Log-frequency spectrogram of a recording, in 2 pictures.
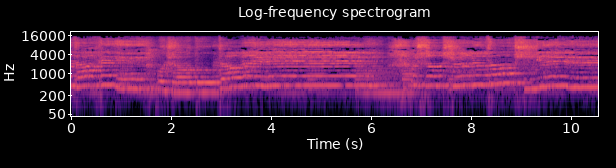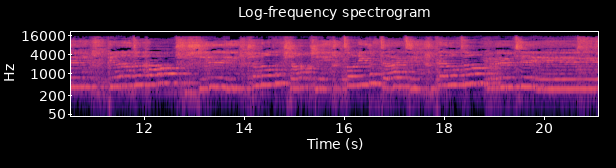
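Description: A young woman singing a slow melody solo into a handheld microphone, holding long notes and gliding between pitches.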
